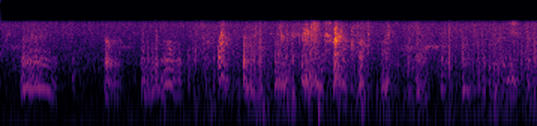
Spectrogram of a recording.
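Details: Chihuahua puppies wrestling playfully in bed; rapid run of short growls, grunts and yips, irregular and tumbling over one another, with rustling from the scuffle.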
